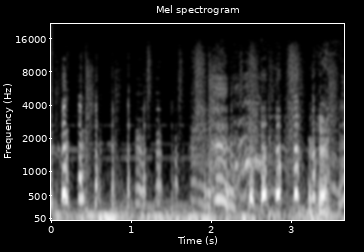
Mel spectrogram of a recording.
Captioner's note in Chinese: 笑聲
